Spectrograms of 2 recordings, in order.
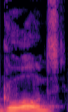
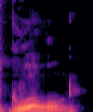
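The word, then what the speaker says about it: Goa'uld: I thought it was goold. Like goo, not go.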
